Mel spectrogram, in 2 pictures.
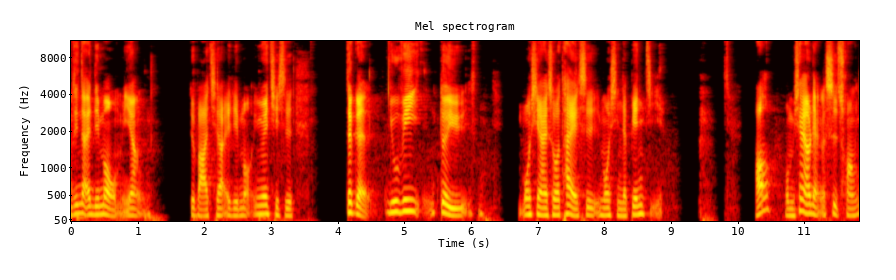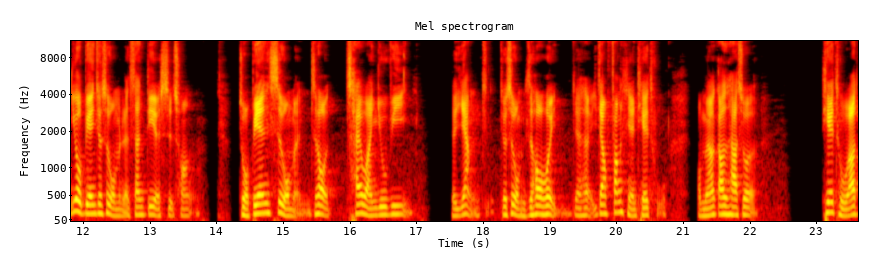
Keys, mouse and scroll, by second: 1.1 Tab, 2.8 Tab, 4.7 click, 7.2-23.6 middle drag.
